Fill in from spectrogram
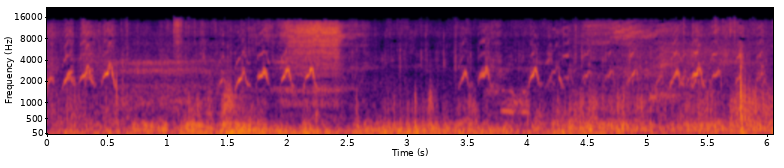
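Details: A goose protecting its goslings while being fed gives quick runs of four or five short, nasal, rising-falling honks and one brief breathy hiss, over a steady low rumble of wind.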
